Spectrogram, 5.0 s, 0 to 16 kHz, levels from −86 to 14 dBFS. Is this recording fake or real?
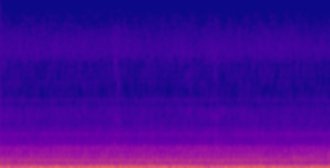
fake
